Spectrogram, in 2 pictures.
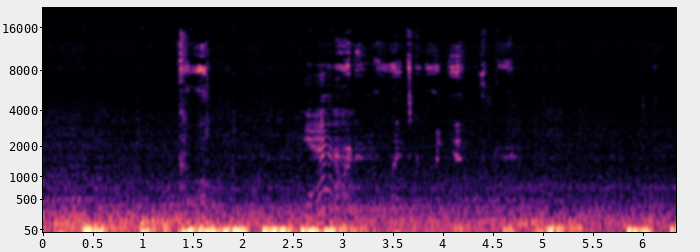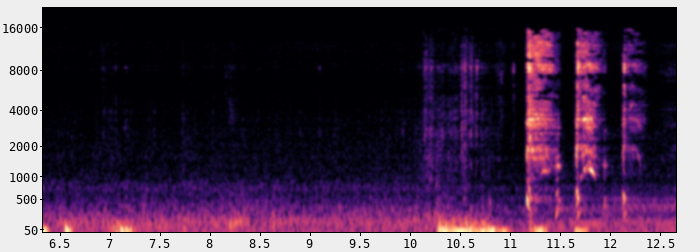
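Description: Steady road and engine rumble inside a moving vehicle's cabin, with a person coughing hard several times near the end: a lingering cough left over from covid.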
